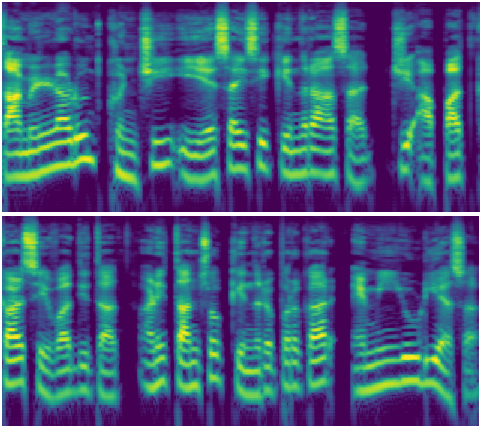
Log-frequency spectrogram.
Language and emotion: Goan Konkani, neutral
